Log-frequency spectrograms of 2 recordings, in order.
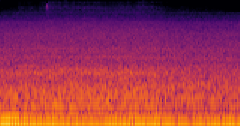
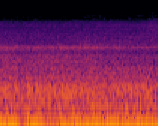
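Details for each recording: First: Jeep Grand Cherokee with noise inside when A/C switched on: smooth even low hum, no rattle or squeal; normal after refrigerant recharge, suspected cause low gas. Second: Jeep Grand Cherokee with AC switched on: steady low rushing hiss like gas surging through the evaporator under engine hum; suspected low refrigerant.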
